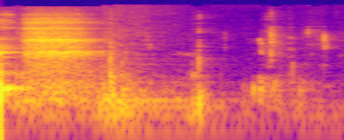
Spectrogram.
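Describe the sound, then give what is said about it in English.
Someone gulps down alcohol: a short breathy slurp, then a few quiet, wet swallowing clicks spaced out over the next second, with no talking. “…'s in there sipping on alcohol. He looking malicious while he does it. Oh, he's going down it.”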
